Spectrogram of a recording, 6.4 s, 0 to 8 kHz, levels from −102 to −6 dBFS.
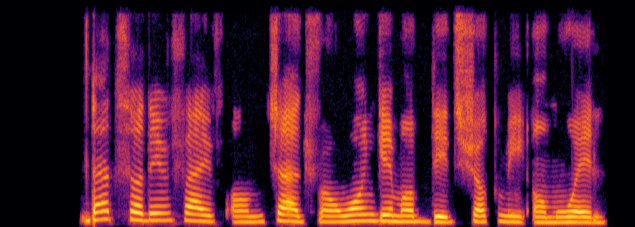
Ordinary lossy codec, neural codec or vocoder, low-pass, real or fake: none; none; none; real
